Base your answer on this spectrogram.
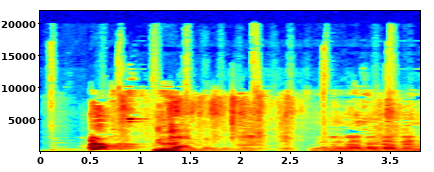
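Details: A dog gives two short, sharp barks about half a second apart, followed by a person talking.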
